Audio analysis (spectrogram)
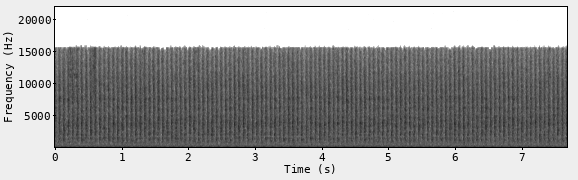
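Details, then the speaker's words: Invacar engine on the road after spitting out a spark plug: lumpy, heavily pulsing beat under four thumps a second, limping on one cylinder with the plug blown out. "I'm just gonna have to see if I can limp back on one cylinder at least to the top of the next hill and then maybe I can coast into town"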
